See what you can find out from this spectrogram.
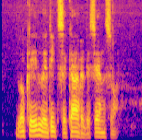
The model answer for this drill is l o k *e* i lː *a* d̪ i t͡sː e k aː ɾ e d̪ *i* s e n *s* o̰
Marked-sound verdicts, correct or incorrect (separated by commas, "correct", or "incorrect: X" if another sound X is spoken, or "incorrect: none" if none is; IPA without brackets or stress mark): correct, incorrect: e, incorrect: e, correct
